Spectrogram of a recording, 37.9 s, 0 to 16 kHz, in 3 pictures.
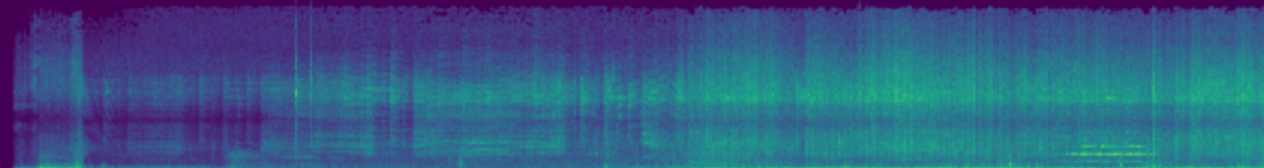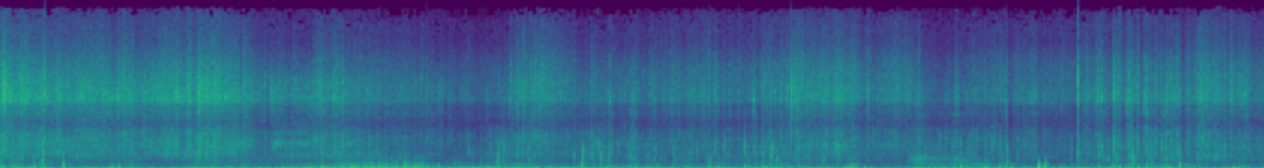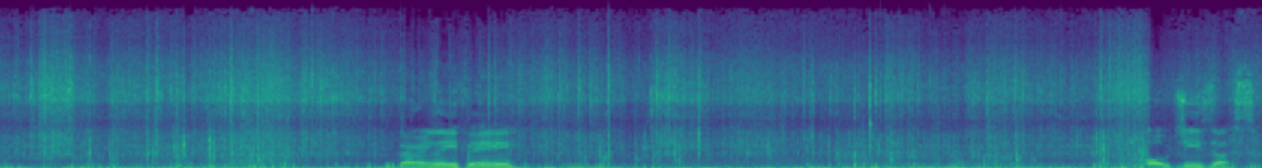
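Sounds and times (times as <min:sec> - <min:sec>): bike tyres rattling over dirt: 0:03.8 - 0:37.9
wind buffeting microphone: 0:06.2 - 0:37.9
brief high squeal: 0:10.5 - 0:11.6.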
